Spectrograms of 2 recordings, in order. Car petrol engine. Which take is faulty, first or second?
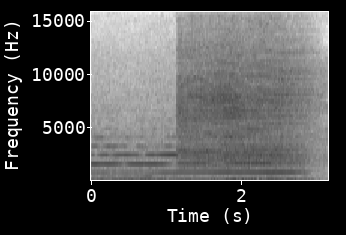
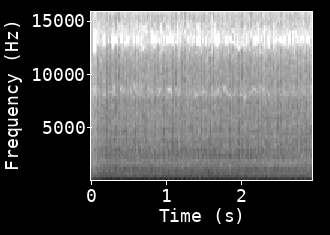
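first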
